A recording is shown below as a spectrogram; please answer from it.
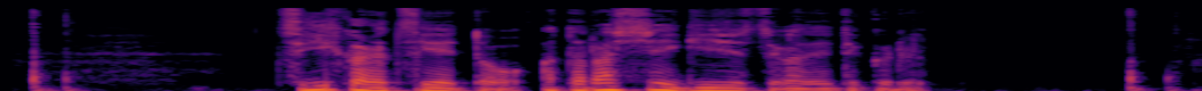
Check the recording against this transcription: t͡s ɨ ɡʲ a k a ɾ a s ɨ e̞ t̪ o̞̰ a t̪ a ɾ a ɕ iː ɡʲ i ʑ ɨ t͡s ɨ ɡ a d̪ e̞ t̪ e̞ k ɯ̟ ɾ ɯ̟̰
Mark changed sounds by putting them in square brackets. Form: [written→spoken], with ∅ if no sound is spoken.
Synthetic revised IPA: t͡s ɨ ɡʲ [a→i] k a ɾ a [s→t͡s] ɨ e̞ t̪ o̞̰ a t̪ a ɾ a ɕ iː ɡʲ i ʑ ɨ t͡s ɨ ɡ a d̪ e̞ t̪ e̞ k ɯ̟ ɾ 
